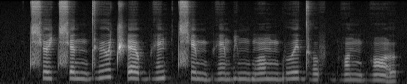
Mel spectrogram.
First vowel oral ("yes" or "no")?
yes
